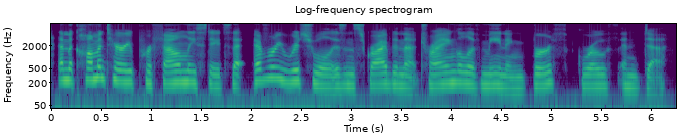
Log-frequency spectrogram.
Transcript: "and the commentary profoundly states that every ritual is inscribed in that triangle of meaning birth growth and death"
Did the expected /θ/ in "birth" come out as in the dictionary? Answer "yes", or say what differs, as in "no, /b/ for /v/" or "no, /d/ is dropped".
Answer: yes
